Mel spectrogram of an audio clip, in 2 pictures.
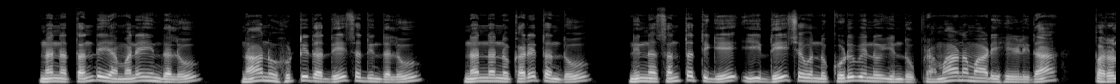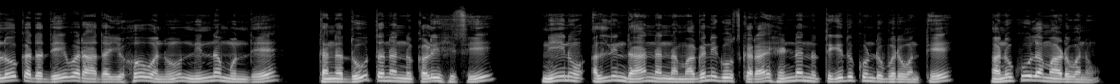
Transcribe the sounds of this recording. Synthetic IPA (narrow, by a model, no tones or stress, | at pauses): nɐnːɐt̪ɐnd̪ɛjɐmɐnɛjind̪ɐlu | naːnuɦuʈːid̪ɐd̪ɛːʃɐd̪ind̪ɐluː | nɐnːɐnːukɐɾet̪ɐnd̪u | ninːɐsɐnt̪ɐt̪ːiɡe̞ʔiːd̪ɛːʃɐʋɐnːukoɽuʋe̞nue̞nd̪upɾɐmaːɳɐmaːɽiɦe̞ːɭid̪ɐ | pɐɾɐlɔːkɐd̪ɐd̪ɛːʋɐɾaːd̪ɐjehɔːʋɐnuninːɐmund̪e̞ | t̪ɐnːɐd̪uːt̪ɐnɐnːukɐɭiɦisi | niːnuɐlːind̪ɐnɐnːɐmɐɡɐniɡo̞ːskɐɾɐɦe̞ɳːɐnːut̪eɡe̞d̪uko̞ɳɖubɐɾuʋɐnt̪e̞ | ɐnukuːlɐmaːɽuʋɐnu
